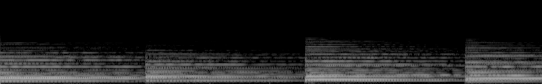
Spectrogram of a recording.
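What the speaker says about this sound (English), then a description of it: "I'll start off with some piano chords that sound something like this." Reverb-washed piano chords for a dark orchestral beat: four sustained chords, each held about a second and a half, with soft attacks and a smooth wash between changes, no voices.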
